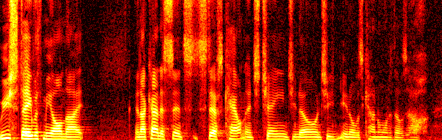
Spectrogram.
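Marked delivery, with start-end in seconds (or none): 0.0-1.3 put-on frightened, pleading child voice, quivering. Retelling a scared child asking Mommy at bedtime; imitating a child's trembling voice. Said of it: "ask with a trembling voice".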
